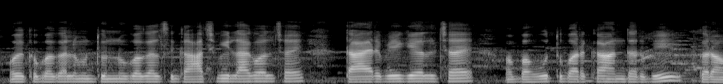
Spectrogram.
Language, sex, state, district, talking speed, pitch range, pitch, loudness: Maithili, male, Bihar, Samastipur, 180 wpm, 125-140 Hz, 130 Hz, -20 LUFS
